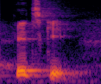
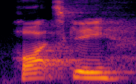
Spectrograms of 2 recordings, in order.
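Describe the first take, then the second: First: Hitsky said right as HITS-kee, short i like "hit"; correct pronunciation, said quietly. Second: Heitsky said wrongly as HIGHTS-kee, vowel like "height"; a casual wrong take on Heitsky, HIGHTS-kee; mock mispronunciation. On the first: Shown as a demonstration. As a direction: settle on Hitsky, HITS-kee, low and soft. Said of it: "It's, uh, yeah". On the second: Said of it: "it always trips people up".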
